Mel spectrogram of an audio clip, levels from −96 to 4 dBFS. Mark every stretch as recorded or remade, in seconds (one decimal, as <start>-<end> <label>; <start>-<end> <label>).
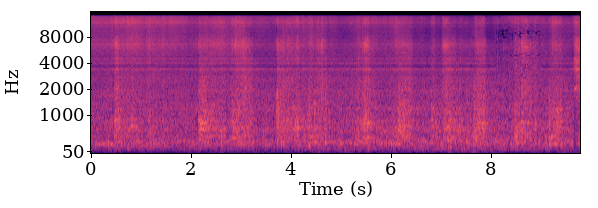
0.0-8.1 remade; 8.1-9.0 recorded; 9.0-9.8 remade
